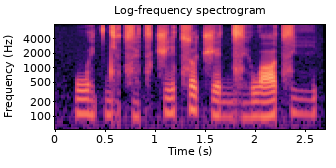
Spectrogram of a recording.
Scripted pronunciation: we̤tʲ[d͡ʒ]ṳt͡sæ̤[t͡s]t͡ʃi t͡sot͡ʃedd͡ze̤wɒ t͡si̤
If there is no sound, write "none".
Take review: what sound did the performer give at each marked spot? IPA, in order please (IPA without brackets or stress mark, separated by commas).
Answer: dʲ, t͡s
